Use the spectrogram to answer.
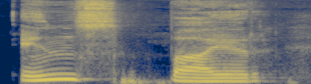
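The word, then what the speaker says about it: inspire: अगर आपको इंग्लिश में कहीं पर आई आरई लिखा मिले तो उसे पढ़ते हैं हम लोग आयर क्या पढ़ते हैं आयर ध्यान रखिएगा काफी इंपॉर्टेंट चीज है आयर तो मीनिंग बन गई इंस्पायर इंस्पायर इंस्पायर इंस्पायर का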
